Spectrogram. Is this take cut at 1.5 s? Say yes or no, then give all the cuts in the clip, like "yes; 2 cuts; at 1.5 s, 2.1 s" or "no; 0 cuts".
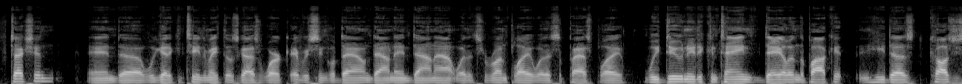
no; 0 cuts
